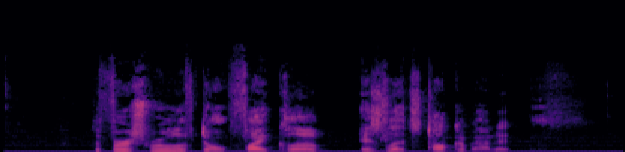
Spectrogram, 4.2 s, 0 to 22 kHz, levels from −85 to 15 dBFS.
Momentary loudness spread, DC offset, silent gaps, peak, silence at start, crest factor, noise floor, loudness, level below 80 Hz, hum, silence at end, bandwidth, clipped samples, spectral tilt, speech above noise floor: 19 LU; under 0.1%; none; -20 dBFS; 0.05 s; 22 dB; -66 dBFS; -39 LUFS; -66 dBFS; 60 Hz at -65 dBFS; 0.35 s; 15.5 kHz; under 0.1%; -1.5 dB/octave; 26 dB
